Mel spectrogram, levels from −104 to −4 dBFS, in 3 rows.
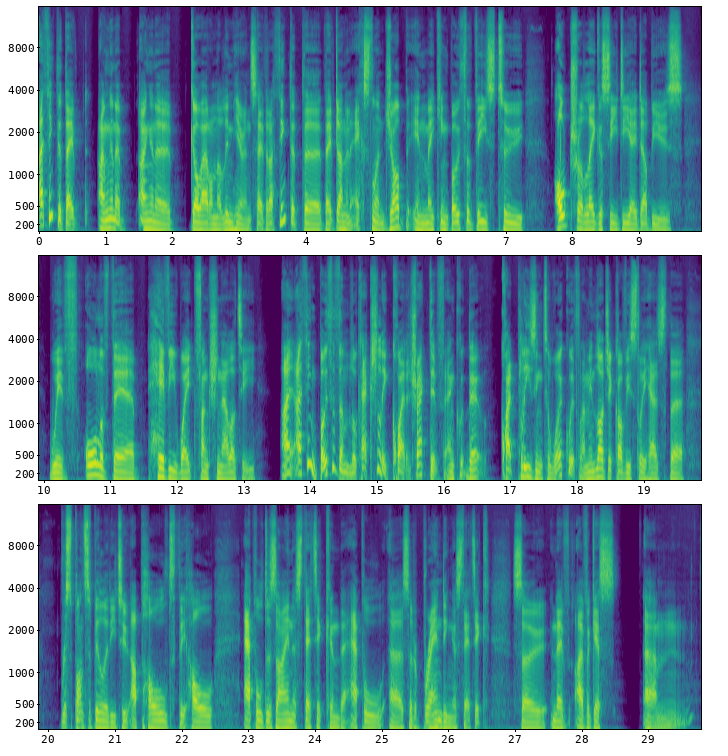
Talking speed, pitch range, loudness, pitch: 180 wpm, 100-120 Hz, -19 LUFS, 110 Hz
